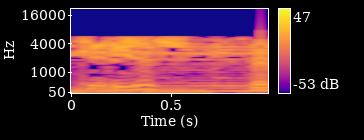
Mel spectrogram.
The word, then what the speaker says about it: Kiedis: Kiedis.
